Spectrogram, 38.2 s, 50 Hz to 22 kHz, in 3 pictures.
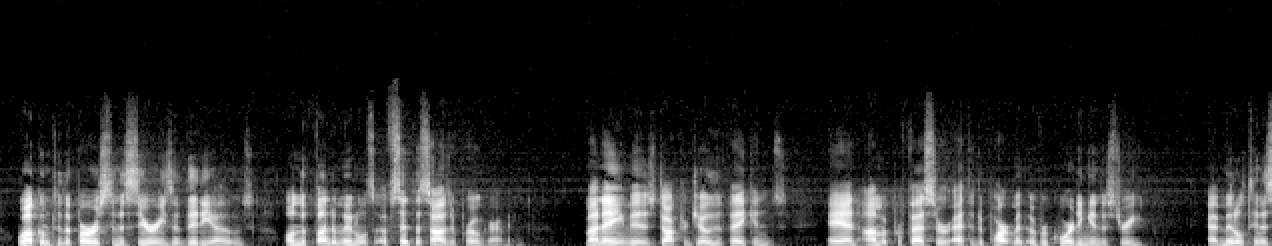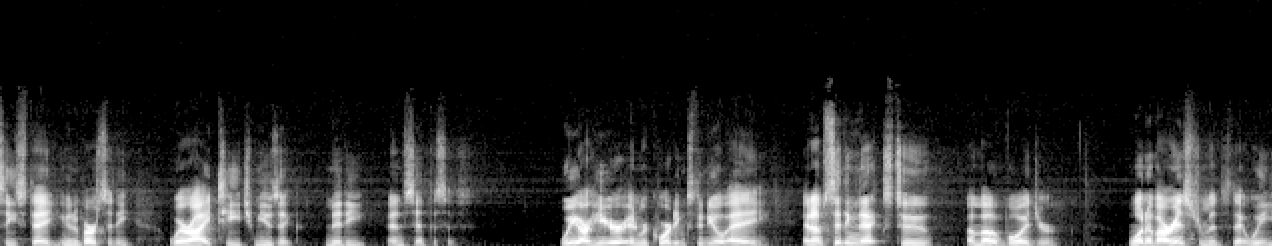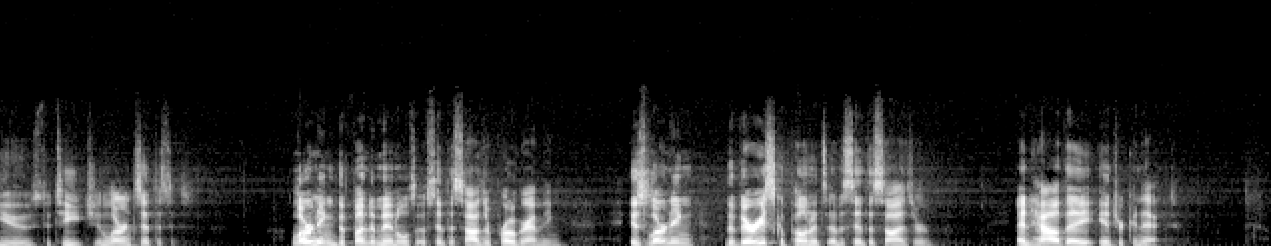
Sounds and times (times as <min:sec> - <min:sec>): Speech: 0:00.2 - 0:05.2, 0:05.9 - 0:11.5, 0:12.1 - 0:17.4, 0:18.4 - 0:23.3, 0:24.0 - 0:27.3, 0:28.4 - 0:31.1, 0:31.8 - 0:34.8, 0:35.6 - 0:37.2.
